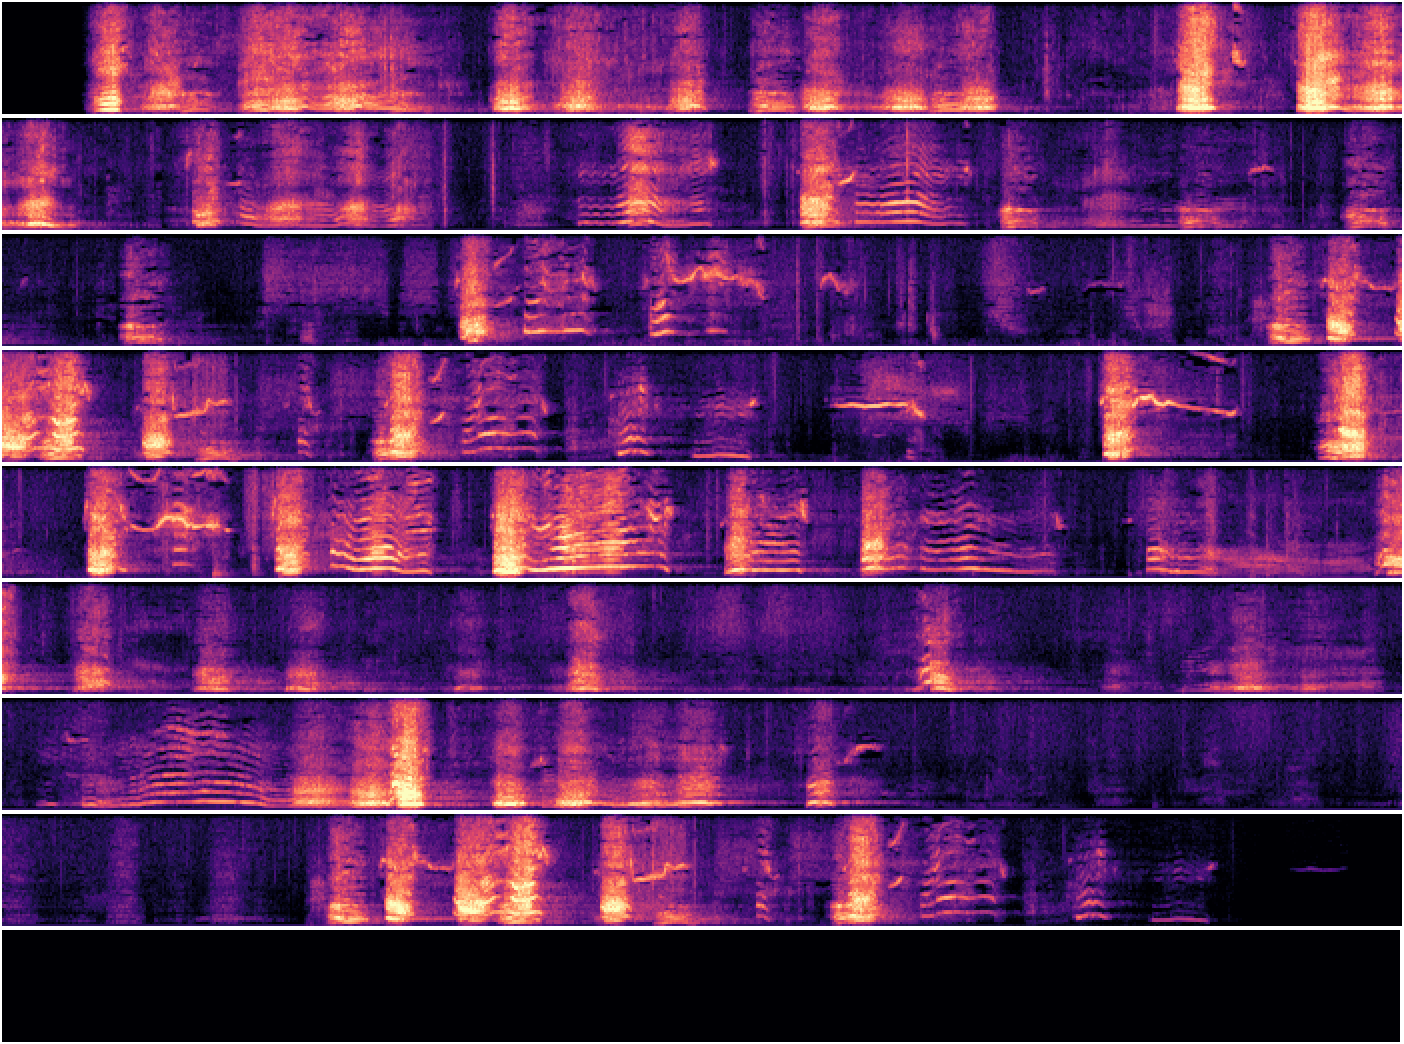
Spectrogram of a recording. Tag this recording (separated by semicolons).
barking; dogs; whine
